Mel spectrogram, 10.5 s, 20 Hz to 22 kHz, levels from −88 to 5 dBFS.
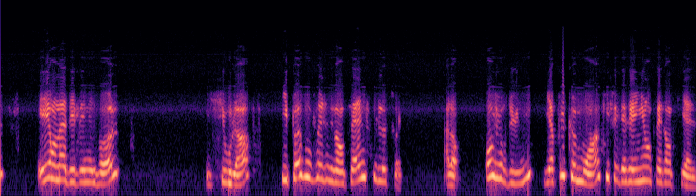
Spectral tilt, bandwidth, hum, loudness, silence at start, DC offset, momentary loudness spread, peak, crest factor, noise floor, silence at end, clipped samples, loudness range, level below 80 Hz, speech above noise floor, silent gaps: -7 dB/octave; 6 kHz; none; -15 LUFS; 0 s; under 0.1%; 12 LU; -2 dBFS; 14 dB; -64 dBFS; 0 s; under 0.1%; 3 LU; -60 dBFS; 49 dB; none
